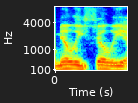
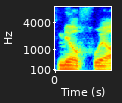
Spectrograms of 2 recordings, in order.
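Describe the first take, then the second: First: The name sounds like four syllables, Millie Philly. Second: The name sounds like two syllables, Mil-foil. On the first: This is how other people say the name. "I know you guys call it Millie Philly" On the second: This is the speaker's own guess at the name. "I think it's Milfoil"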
